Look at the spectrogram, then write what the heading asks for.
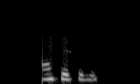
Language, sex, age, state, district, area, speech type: Kashmiri, female, 18-30, Jammu and Kashmir, Kulgam, rural, conversation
